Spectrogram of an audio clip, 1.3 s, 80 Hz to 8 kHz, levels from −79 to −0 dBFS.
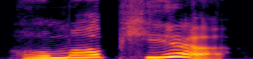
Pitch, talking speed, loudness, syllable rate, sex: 300 Hz, 140 wpm, -13 LUFS, 3.9 syllables/s, female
